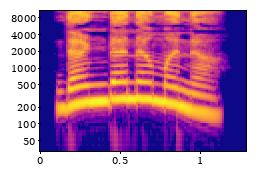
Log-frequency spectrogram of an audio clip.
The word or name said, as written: ದಂಡನಮನ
